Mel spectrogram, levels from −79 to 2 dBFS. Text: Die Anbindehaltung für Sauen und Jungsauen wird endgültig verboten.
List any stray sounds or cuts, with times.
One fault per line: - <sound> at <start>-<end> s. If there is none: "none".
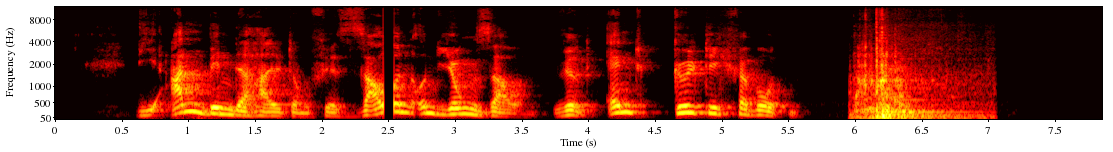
- dropout at 2.5-2.5 s
- thud at 5.9-7.1 s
